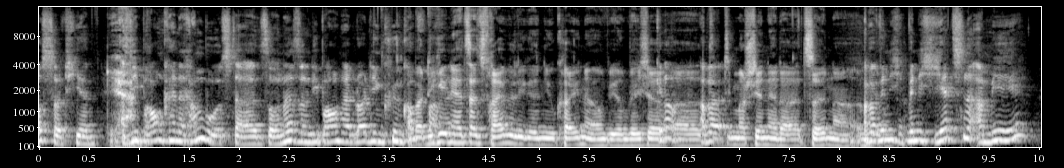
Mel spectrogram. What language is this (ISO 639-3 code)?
deu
